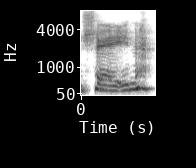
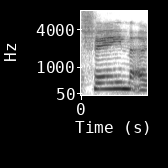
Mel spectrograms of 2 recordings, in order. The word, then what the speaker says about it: Shein: Instead, some fast fashion brands, I always mention Shane. Poor Shane, it's getting all the blame. But Shane is, I'm not sure if you say Shane in the US, it's spelled Oh, Shein.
